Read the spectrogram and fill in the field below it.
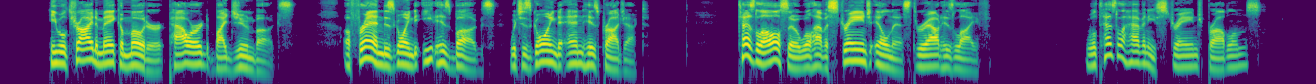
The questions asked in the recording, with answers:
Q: Will Tesla have any strange problems?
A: Yes. Tesla will have a strange illness.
